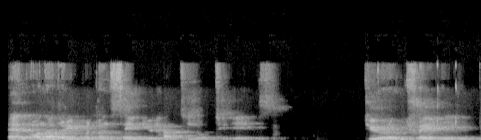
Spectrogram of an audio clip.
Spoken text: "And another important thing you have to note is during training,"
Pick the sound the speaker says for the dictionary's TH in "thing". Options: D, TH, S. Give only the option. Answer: S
